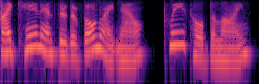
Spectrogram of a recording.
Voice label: On Hold Message; LG L704i; VoiceMemo

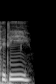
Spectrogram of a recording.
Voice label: "0", Russian Human Voice Tone

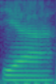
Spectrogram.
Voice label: "plus" female mandarin; MediaTek; HumanVoice

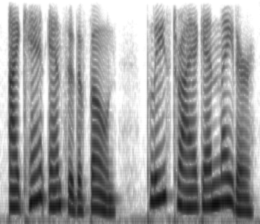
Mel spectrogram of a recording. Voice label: On Hold Message; LG L704i; VoiceMemo

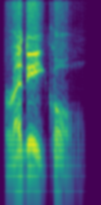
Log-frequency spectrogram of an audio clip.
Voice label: Ready Go, camera video; SKY IM-S610K

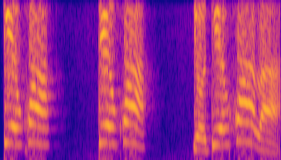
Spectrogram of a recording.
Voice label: Woman Voice; Innostream INNO 55

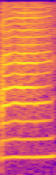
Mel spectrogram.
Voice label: "3" female mandarin; MediaTek; HumanVoice

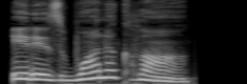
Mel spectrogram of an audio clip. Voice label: Hour voice, phonetones system; GM600

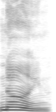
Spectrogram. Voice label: lady; Samsung; GT-B7320 Omnia PRO ATT

